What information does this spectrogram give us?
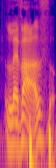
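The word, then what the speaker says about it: לבב: We're going to look at the fourth key word in this prayer, heart, which in Hebrew is sometimes pronounced levav or more often in a shorter form, lev.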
